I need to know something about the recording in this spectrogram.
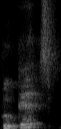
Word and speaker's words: Bukit: bucket well i mean technically it's pronounced bukit but we're american so we call it bucket and we bought the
